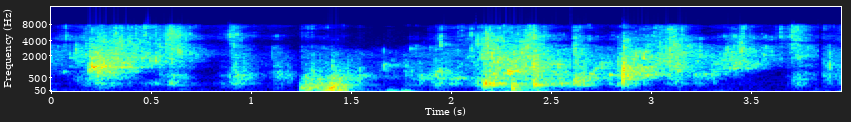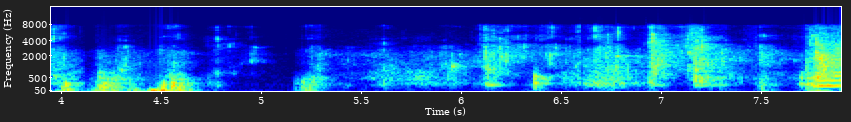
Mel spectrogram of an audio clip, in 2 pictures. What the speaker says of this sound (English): So we're going to add fresh water. And this is also hot water.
